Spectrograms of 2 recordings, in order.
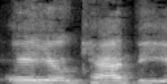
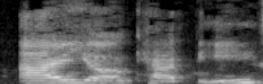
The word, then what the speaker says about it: Ayocathy: um but it's pronounced i yo kathy so a as an apple like the a sounds like an apple uh a an apple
